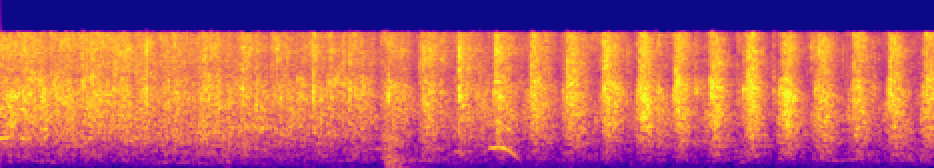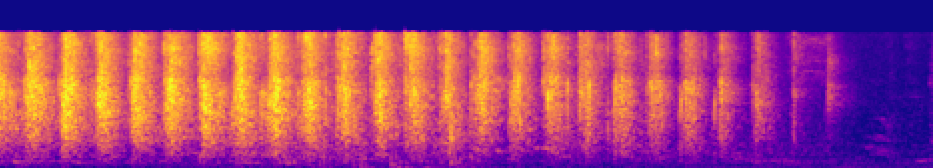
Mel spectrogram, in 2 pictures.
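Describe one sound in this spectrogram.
A large audience claps in steady rhythm, then the clapping fades.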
